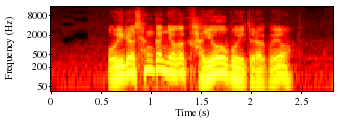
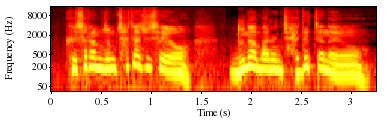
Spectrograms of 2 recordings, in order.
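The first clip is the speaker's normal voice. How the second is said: higher, tearful-sounding plea from the mistress; pleading mistress; 6 semitones higher than usual. Acted. Mistress begging her lover's sister for help, pleading.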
